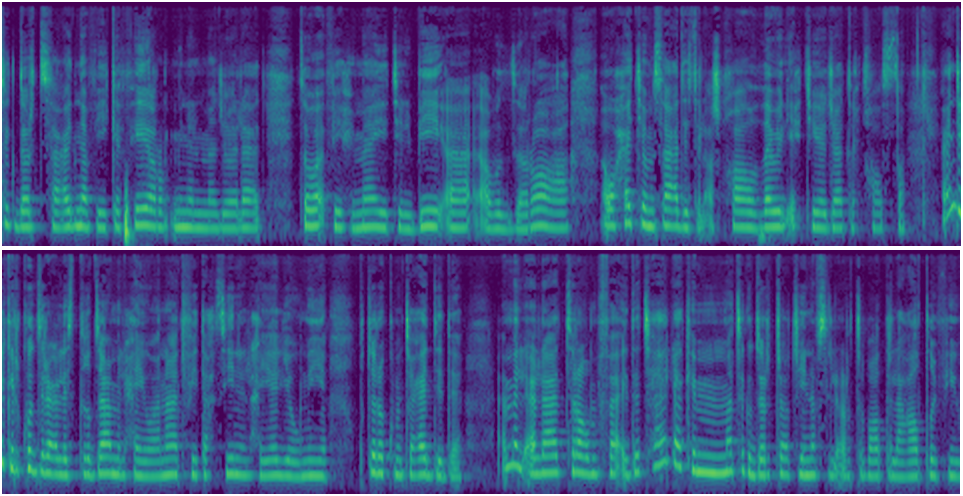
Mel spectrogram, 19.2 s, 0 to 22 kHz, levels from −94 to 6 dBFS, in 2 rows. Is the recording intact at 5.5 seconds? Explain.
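No, at 5.5 s the speech carries generation loss, as it does throughout. It sounds swirly and hollow with smeared attacks, likely from repeated lossy encoding, about four passes of something like 128 kbit/s MP3, each adding new quantisation noise and spectral holes, with nothing above 20.1 kHz.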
